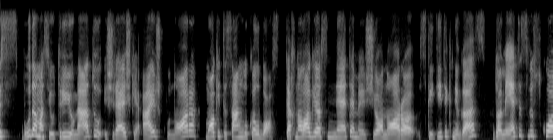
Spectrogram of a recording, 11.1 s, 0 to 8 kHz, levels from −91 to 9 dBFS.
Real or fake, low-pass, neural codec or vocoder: real; 7.2 kHz; none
